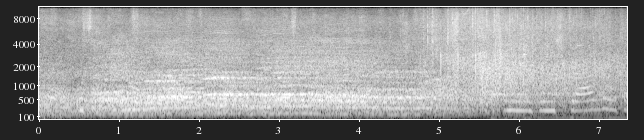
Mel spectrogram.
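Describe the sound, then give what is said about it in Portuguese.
An audience at the 25 de Abril ceremony claps steadily and loudly throughout, a dense, continuous patter of many hands, with voices mingling underneath before the applause thins slightly toward the end. “Todos os que ouviram bateram palmas.”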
